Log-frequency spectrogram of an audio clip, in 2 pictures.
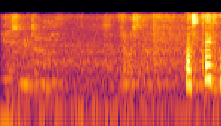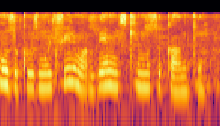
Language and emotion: Russian, neutral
